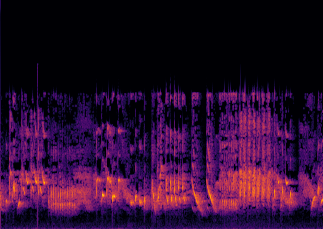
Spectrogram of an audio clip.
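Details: A goldfinch (wolwal) performing elaborate song notes: rapid liquid twitters mixed with buzzy trilled runs and sweeping slurred notes, delivered almost without pause in a clean recording.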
